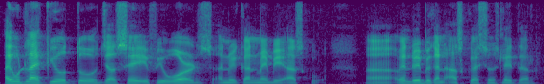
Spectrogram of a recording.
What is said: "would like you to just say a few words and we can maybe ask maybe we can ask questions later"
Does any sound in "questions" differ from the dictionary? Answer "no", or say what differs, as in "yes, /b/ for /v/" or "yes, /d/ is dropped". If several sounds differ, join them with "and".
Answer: yes, /s/ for /z/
